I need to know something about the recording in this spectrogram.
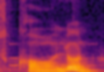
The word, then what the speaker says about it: স্খলন: হচ্ছে স্খলুন দন্তের সয় খ যুক্ত ল দন্তন্য স্খলন উচ্চারণটা হচ্ছে স্খলন পরের শব্দ দন্তস যোগ ত দন্তস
